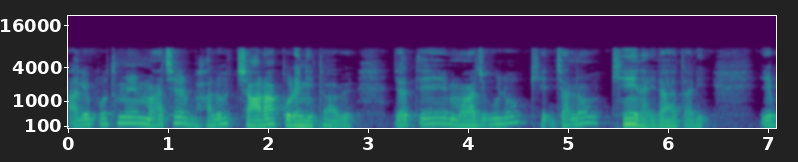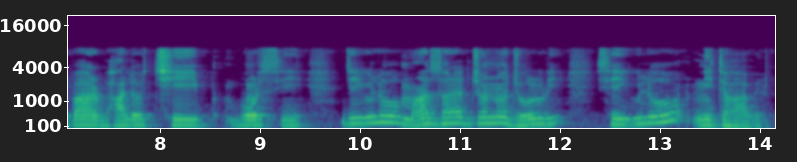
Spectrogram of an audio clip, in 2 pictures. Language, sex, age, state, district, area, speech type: Bengali, male, 18-30, West Bengal, North 24 Parganas, urban, spontaneous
